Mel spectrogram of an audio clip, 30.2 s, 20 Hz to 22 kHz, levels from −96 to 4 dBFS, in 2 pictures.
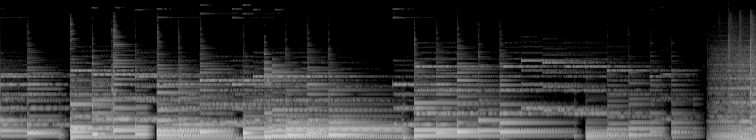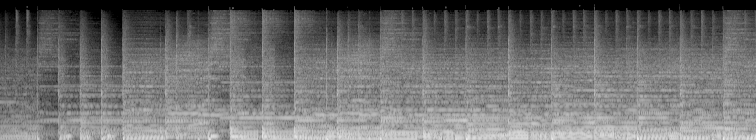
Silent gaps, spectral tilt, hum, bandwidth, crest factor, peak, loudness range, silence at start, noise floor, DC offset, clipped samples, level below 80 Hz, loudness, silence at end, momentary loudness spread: none; -6.5 dB/octave; none; 16.5 kHz; 16 dB; 0 dBFS; 18 LU; 0 s; -50 dBFS; under 0.1%; under 0.1%; -24 dBFS; -18 LUFS; 0 s; 18 LU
